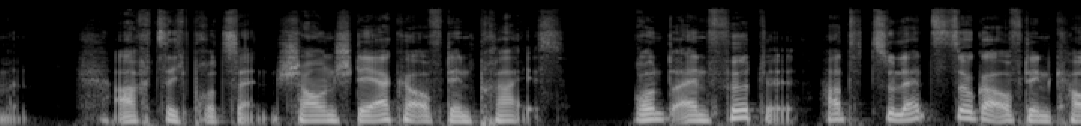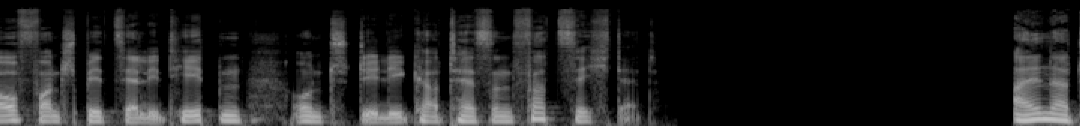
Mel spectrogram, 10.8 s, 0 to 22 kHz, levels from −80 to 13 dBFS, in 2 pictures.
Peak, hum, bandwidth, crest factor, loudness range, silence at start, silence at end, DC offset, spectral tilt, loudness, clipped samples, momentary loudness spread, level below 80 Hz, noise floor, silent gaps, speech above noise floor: -6 dBFS; none; 17 kHz; 16 dB; 4 LU; 0 s; 0 s; under 0.1%; -6 dB/octave; -22 LUFS; under 0.1%; 8 LU; -48 dBFS; under -90 dBFS; 8.79-10.46 s; over 69 dB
